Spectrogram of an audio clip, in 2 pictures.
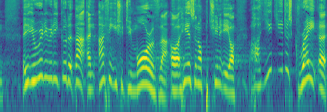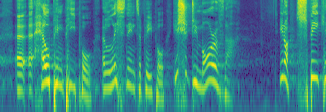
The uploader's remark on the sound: Recorded live at Life Church.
